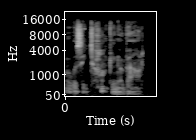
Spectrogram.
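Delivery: plain reading voice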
